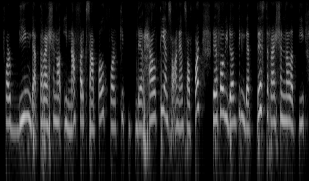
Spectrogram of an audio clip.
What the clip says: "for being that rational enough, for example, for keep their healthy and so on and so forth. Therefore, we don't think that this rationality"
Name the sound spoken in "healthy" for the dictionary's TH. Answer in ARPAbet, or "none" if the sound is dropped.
T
